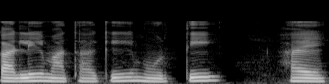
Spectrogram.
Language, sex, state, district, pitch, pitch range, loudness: Hindi, male, Uttar Pradesh, Lucknow, 150 Hz, 145-165 Hz, -18 LUFS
